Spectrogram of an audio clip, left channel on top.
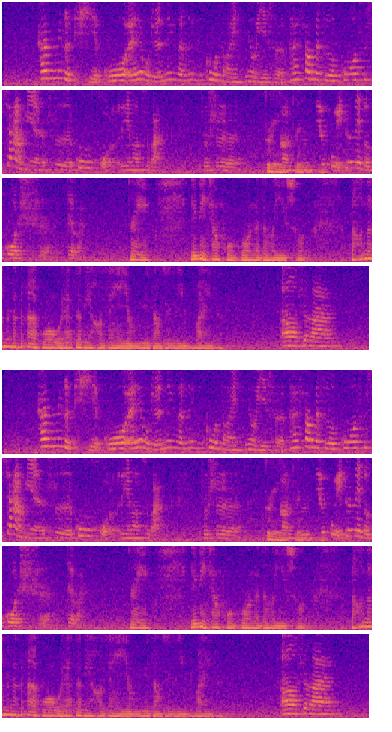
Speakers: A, on the right; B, on the left.
A: 它那个铁锅，哎，我觉得那个那个构造也挺有意思的。它上面是个锅，是下面是供火的地方，是吧？就是，
B: 对对对对，
A: 嗯、直接围着那个锅吃，对吧？
B: 对，有点像火锅呢，这么一说。然后那个那个大锅，
A: 嗯，
B: 我在这边好像也有遇到，就是有卖的。
A: 哦，是吗？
